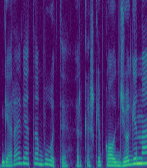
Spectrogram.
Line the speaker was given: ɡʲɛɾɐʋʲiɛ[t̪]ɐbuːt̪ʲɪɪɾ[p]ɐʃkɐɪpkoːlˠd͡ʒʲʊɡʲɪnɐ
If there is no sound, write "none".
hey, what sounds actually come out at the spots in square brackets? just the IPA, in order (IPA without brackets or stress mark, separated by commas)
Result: t̪, k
